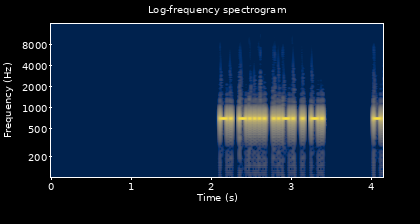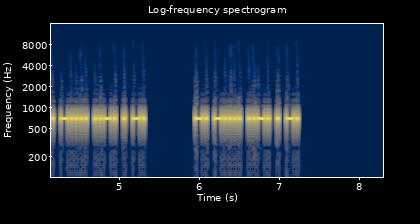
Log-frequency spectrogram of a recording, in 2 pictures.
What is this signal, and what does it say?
Morse code, heard as a keyed tone, about 37 wpm, 700 Hz. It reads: N6FEN N6FEN N6FEN
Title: USA Call Signs - 5 Characters - Repeated 3x - 40wpm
